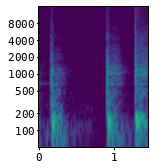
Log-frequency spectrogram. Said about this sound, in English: So you would have a front like a cigar store, and then you would walk to the back of the cigar store and you would knock like this.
